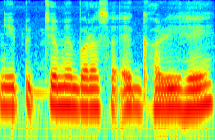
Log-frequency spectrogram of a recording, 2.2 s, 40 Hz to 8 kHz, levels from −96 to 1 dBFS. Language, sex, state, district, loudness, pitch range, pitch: Hindi, male, Arunachal Pradesh, Lower Dibang Valley, -14 LUFS, 140-145 Hz, 140 Hz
